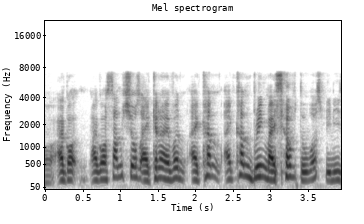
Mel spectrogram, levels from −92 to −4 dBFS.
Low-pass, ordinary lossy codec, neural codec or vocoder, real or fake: 7.2 kHz; none; none; real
